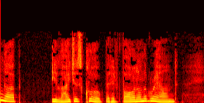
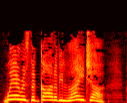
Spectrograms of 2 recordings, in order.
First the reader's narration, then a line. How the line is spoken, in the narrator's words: cried Elisha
